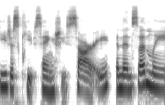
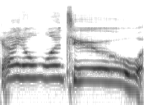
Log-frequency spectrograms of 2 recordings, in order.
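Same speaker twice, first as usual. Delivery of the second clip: mock, very slow, high, drawn-out whiny child's wail; 8 semitones higher than usual. Retelling a scene, quoting a woman refusing to go home: imitating childlike wailing. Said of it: "Nikki starts wailing like a child".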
